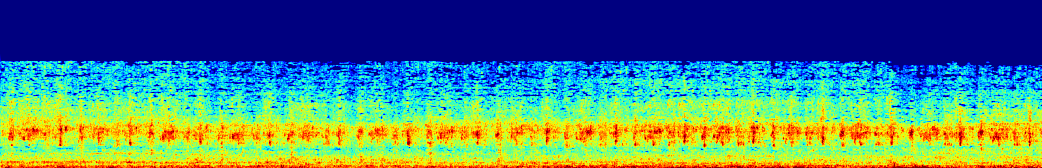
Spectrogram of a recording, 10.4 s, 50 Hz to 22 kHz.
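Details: 1996 Toyota 4Runner idling with a light irregular rattle and a thin chirping squeal, starting about a week ago. It seems to come from the timing chain or water pump area; source unconfirmed.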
